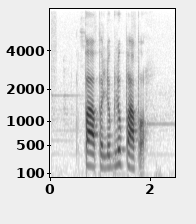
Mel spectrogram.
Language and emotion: Russian, neutral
